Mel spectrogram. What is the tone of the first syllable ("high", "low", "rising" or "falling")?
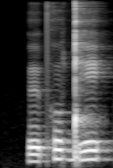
low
